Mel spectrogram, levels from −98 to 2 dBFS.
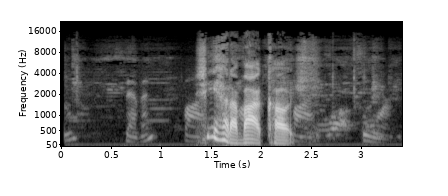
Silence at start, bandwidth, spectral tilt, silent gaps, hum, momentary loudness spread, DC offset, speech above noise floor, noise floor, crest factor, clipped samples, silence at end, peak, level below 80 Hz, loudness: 0.1 s; 16 kHz; -3 dB/octave; none; none; 25 LU; under 0.1%; 30 dB; -49 dBFS; 22 dB; under 0.1%; 0.2 s; 0 dBFS; -60 dBFS; -18 LUFS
